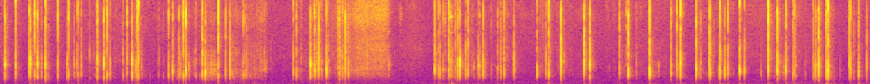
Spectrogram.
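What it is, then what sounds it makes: Clear vinyl pencil bag. Long nails tap and scratch a flat, empty, clear lemon-print vinyl zip bag, making a rapid run of sharp, dry, crinkly clicks. Midway, the tapping gives way to a steady, bright scratching hiss for about a second before the quick tapping resumes. The bag makes no ringing after the hits.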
